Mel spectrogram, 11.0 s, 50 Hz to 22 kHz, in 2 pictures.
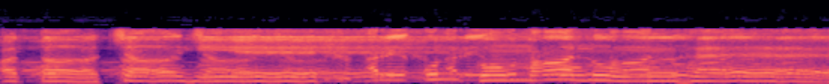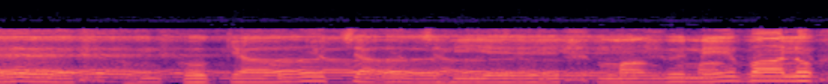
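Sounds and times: man chanting into microphone: 0.0 - 11.0.

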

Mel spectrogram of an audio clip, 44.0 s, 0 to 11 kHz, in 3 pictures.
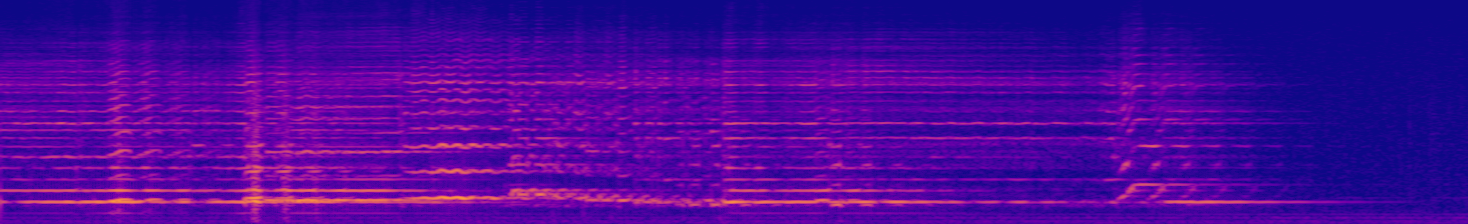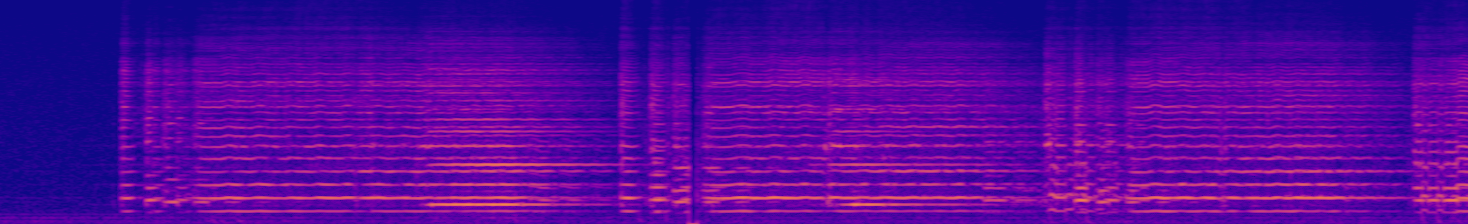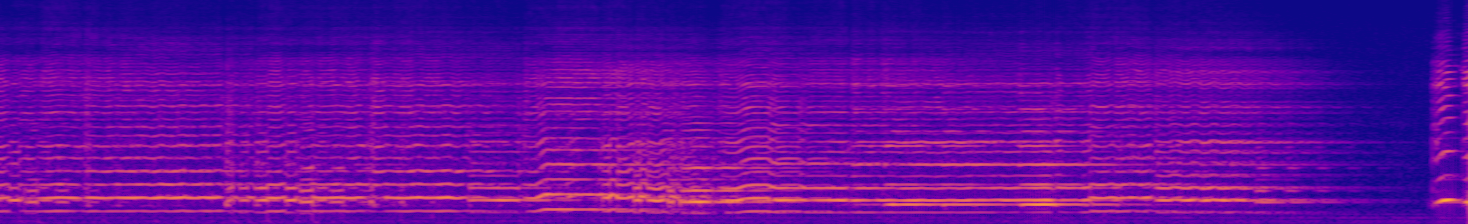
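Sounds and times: violin playing held notes: 0.0 - 13.4, 15.9 - 44.0.

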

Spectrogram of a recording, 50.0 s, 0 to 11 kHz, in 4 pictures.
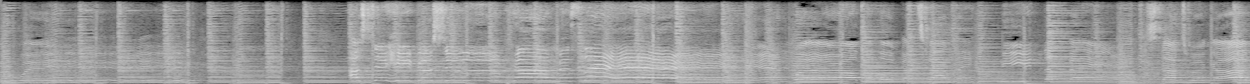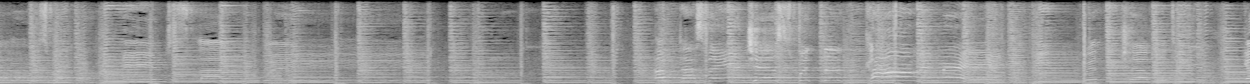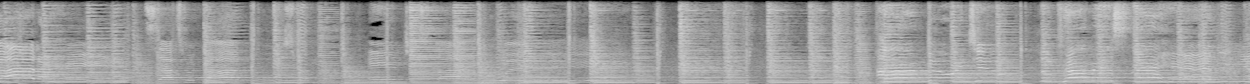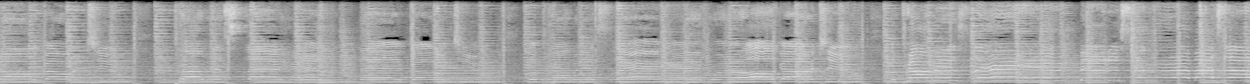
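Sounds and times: girl singing into microphone: 0.0 - 18.0, 18.7 - 32.5, 33.6 - 50.0
strummed acoustic guitar: 0.0 - 50.0.

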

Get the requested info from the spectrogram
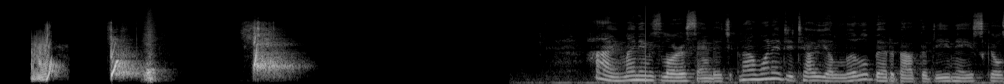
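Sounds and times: cartoon pop bloops: 0.3 - 1.4.

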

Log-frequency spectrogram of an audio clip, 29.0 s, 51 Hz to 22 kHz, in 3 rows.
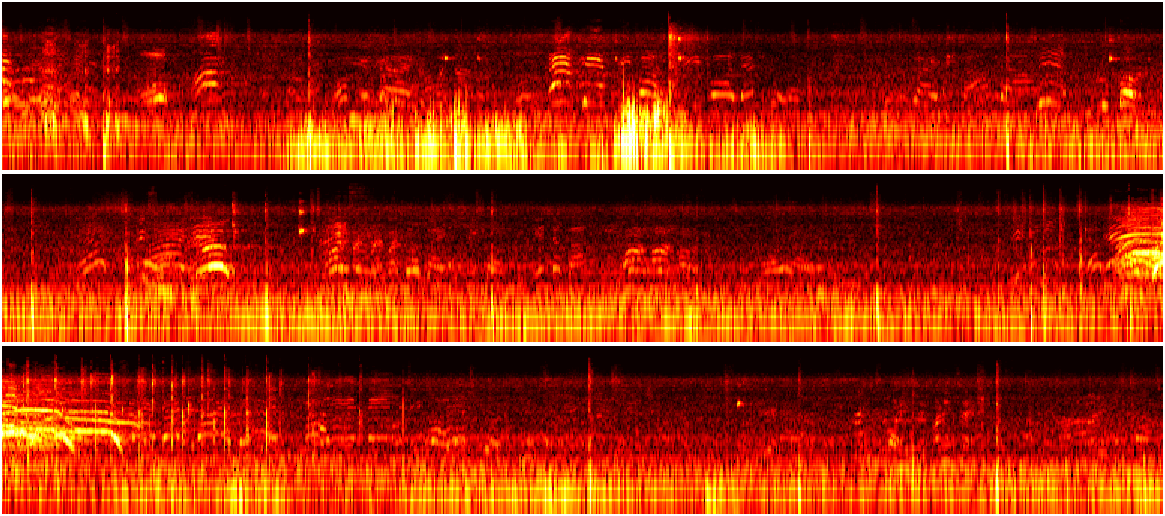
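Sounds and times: players shouting: 18.8 - 21.2.

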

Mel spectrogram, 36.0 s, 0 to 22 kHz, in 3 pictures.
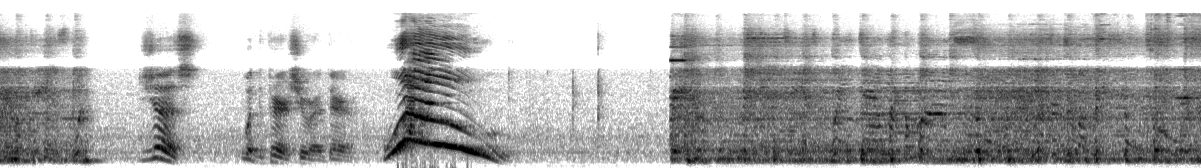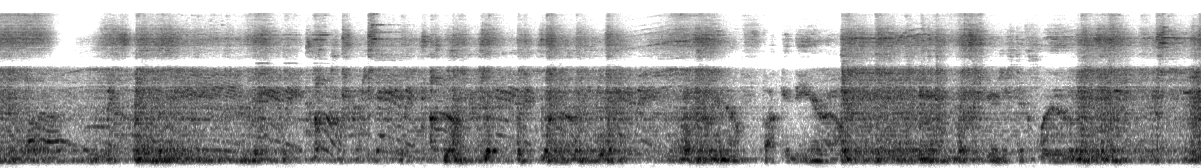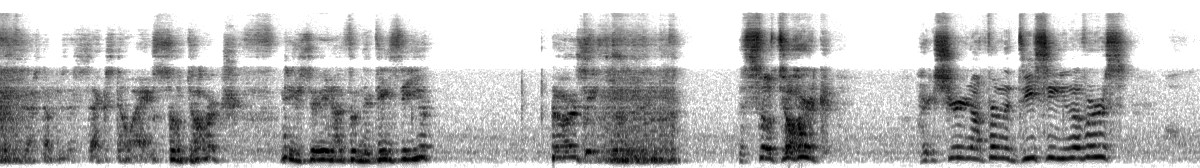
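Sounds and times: movie trailer music and effects: 6.7 - 19.6, 20.3 - 24.8.

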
